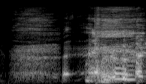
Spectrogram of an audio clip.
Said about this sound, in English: We caught him mid-cough. No, you caught me mid. You caught me mid-bong hit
